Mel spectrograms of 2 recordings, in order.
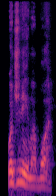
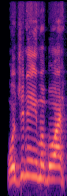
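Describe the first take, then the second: First: Soft, hushed sweet-talk; hushed coaxing. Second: Raised, higher, pushier offer; louder coaxing. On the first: Kraft quietly coaxing McDaniels, soft hushed offer. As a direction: murmur the offer close in. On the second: Kraft pressing McDaniels openly, louder and higher. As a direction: push the offer out boldly. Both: Retold or imitated. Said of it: "Bob Kraft said".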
